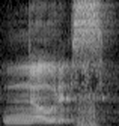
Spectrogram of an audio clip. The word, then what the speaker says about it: notice: O outro exemplo é notice. Notice, tá vendo? Duas sílabas. Notice.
